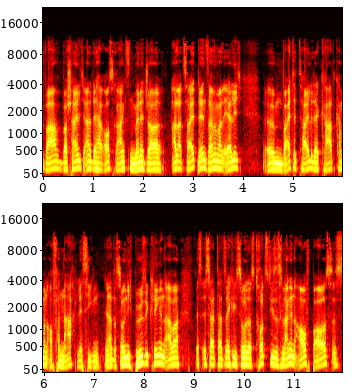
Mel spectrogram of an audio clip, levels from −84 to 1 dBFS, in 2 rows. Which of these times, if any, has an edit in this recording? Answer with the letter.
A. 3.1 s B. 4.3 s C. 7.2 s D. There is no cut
A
